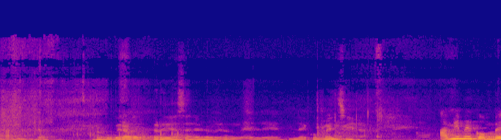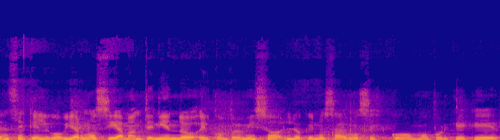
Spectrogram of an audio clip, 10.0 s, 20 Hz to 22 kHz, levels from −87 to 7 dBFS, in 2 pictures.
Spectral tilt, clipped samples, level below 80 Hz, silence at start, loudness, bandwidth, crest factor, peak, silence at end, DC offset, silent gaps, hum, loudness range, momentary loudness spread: -7 dB/octave; under 0.1%; -50 dBFS; 0 s; -21 LUFS; 16.5 kHz; 16 dB; -6 dBFS; 0 s; under 0.1%; none; none; 11 LU; 18 LU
